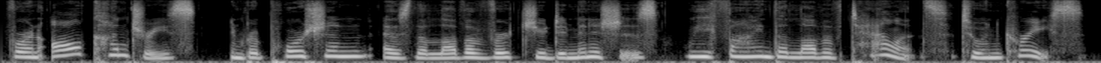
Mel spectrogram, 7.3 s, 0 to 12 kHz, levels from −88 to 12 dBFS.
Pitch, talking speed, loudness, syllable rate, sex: 230 Hz, 165 wpm, -18 LUFS, 4.5 syllables/s, female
